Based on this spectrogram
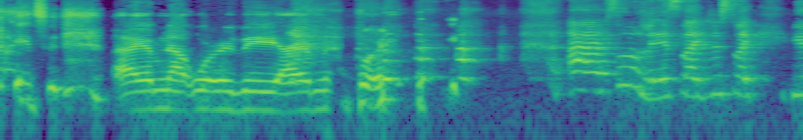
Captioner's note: laughing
